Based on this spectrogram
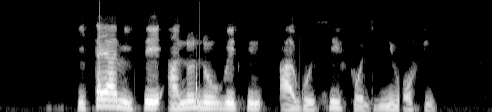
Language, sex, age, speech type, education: Nigerian Pidgin, male, 15-29, spontaneous, tertiary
